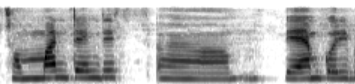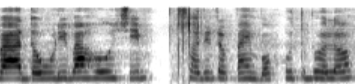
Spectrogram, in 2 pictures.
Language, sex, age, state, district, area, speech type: Odia, female, 18-30, Odisha, Nabarangpur, urban, spontaneous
